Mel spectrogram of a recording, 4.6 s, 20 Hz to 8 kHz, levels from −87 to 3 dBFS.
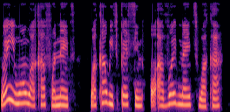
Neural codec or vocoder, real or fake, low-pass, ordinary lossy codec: none; real; 7.2 kHz; none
